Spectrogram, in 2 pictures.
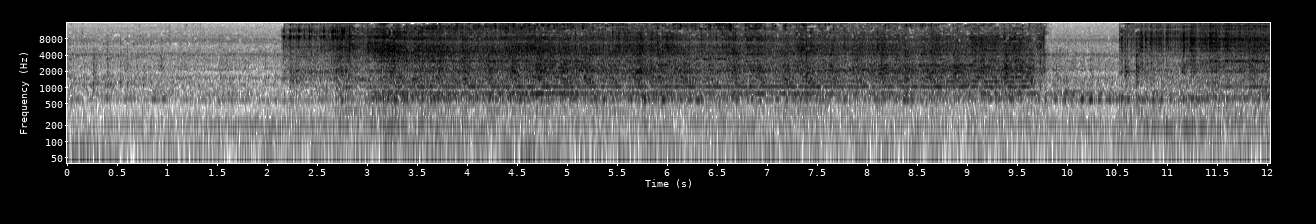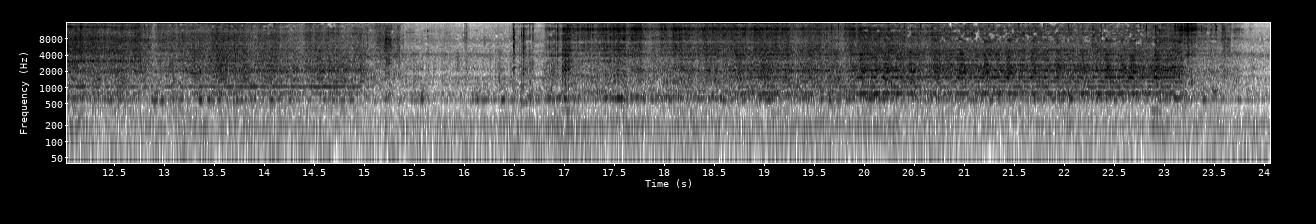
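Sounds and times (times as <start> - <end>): metal machine humming and rattling: 0.0 - 24.0.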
